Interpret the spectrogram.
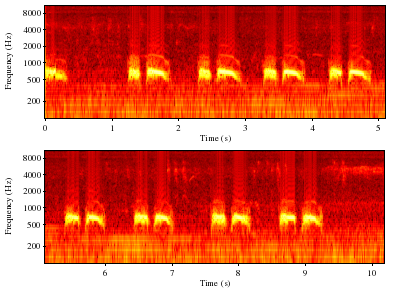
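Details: Wild spotted dove, heard while decoy-luring a wild bird, with a big, deep coo. Low, mellow cooing notes come in close pairs, roughly ten paired coos spaced about one second apart over quiet rural background hum.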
